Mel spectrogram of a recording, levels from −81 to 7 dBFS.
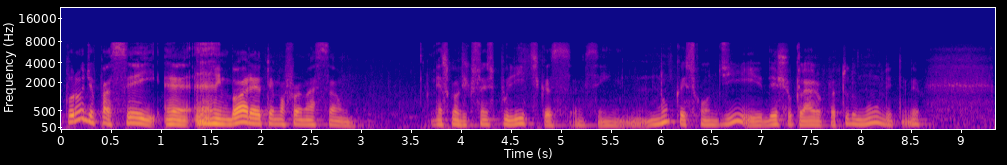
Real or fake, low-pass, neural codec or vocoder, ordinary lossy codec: fake; none; codec, 16 kHz, 8 kbps, FunCodec, trained on Chinese and English, 25 frames a second; none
